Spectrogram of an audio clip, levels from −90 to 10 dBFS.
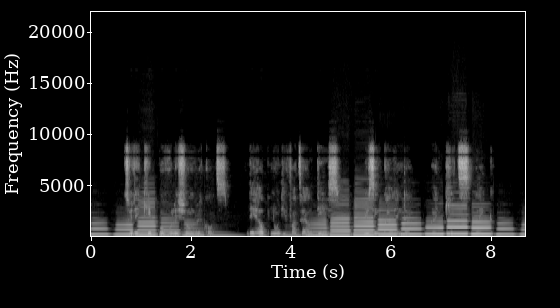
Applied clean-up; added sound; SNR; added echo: none; Wind instrument, woodwind instrument; -1 dB; none.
